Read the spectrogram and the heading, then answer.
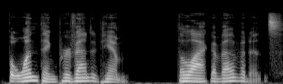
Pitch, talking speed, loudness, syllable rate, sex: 140 Hz, 170 wpm, -19 LUFS, 6.8 syllables/s, female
